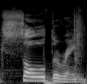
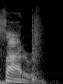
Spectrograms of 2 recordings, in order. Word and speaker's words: soldering: Oh no, it's spelled like soldering, but it's pronounced soldering.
